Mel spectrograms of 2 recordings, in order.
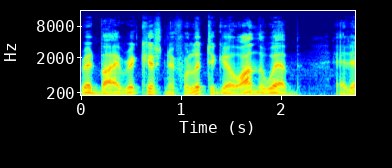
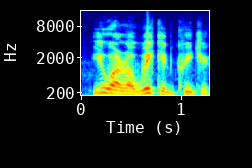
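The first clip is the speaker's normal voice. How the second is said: put-on high, loud indignant child; angry cry; 5 semitones higher, 6 dB louder than usual. A narrator's reading. Dorothy crying out at the witch in anger. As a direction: cry it out at the villain. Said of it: "cried Dorothy".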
